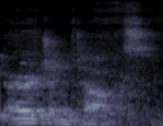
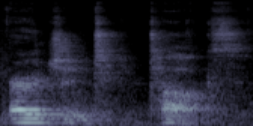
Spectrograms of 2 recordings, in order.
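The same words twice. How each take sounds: First: The two T sounds merge into one. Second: Both T sounds are pronounced separately. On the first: The speaker calls it right. "It'll be urgent talks" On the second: The speaker calls it wrong. "So it won't be urgent talks"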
